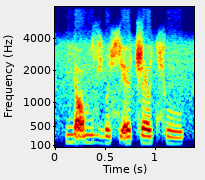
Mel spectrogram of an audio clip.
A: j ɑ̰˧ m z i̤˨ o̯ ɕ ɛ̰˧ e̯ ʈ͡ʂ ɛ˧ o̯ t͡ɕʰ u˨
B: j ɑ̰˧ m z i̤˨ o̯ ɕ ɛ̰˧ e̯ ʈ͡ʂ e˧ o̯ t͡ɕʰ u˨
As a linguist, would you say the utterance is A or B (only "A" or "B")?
A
